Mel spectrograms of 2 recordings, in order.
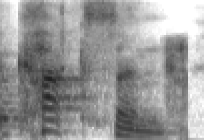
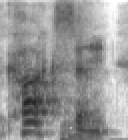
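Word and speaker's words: coxswain: about crew Mary Whipple is what's called a coxen it doesn't pronounce like it looks She's a coxen it translates literally to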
